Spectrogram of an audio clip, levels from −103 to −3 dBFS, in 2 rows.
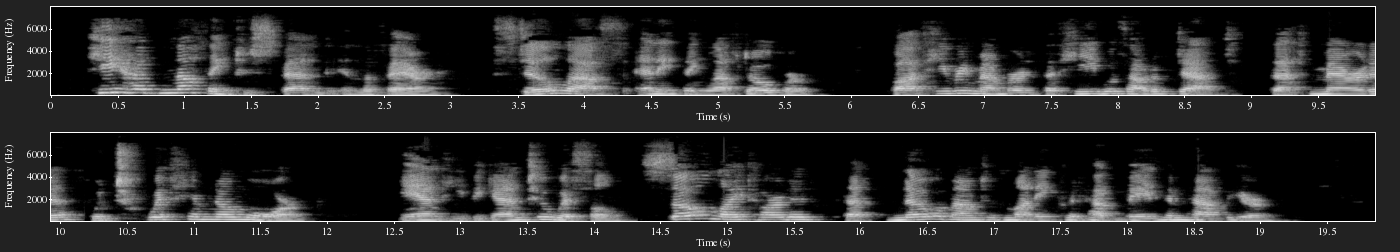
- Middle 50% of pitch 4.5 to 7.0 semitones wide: Yes, average, 4.8 semitones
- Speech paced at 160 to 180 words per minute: No, average, 140 wpm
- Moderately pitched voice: Yes, medium, 180 Hz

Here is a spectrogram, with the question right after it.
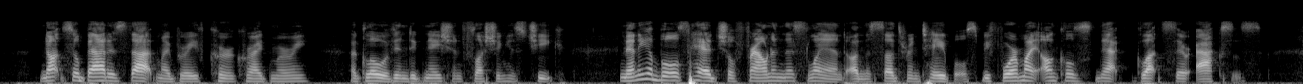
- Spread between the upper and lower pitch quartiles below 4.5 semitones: Yes, average, 3.0 semitones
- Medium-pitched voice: Yes, medium, 145 Hz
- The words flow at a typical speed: Yes, average, 170 wpm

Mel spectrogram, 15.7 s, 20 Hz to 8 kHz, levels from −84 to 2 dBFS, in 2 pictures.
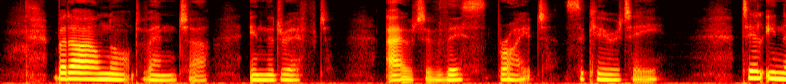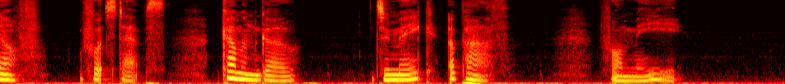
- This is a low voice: No, medium, 180 Hz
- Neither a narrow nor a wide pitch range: Yes, average, 3.6 semitones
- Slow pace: Yes, slow, 80 wpm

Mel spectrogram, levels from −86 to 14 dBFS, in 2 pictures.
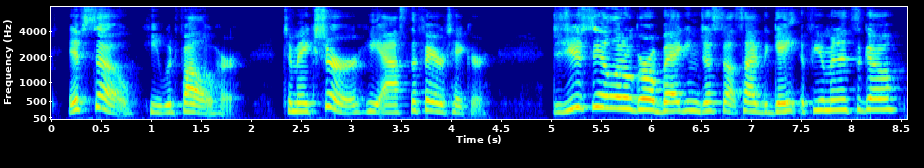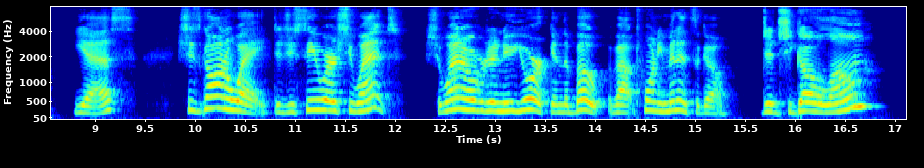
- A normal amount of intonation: Yes, average, 4.3 semitones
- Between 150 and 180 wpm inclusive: No, average, 195 wpm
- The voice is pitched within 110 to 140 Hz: No, high, 235 Hz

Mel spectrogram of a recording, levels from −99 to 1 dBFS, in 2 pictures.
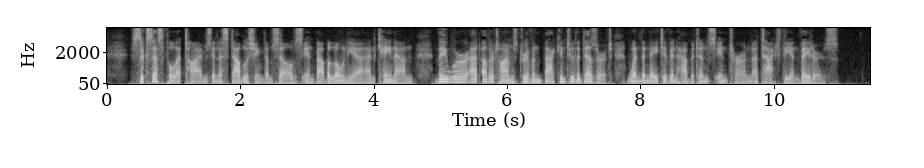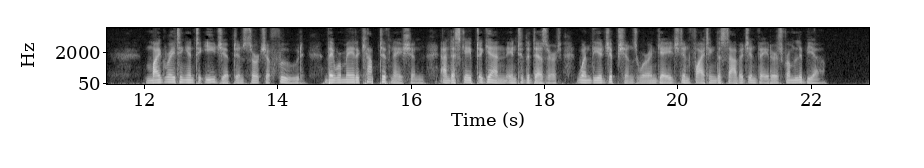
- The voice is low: Yes, low, 105 Hz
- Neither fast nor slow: Yes, average, 155 wpm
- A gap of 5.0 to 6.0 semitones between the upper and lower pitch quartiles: No, average, 4.5 semitones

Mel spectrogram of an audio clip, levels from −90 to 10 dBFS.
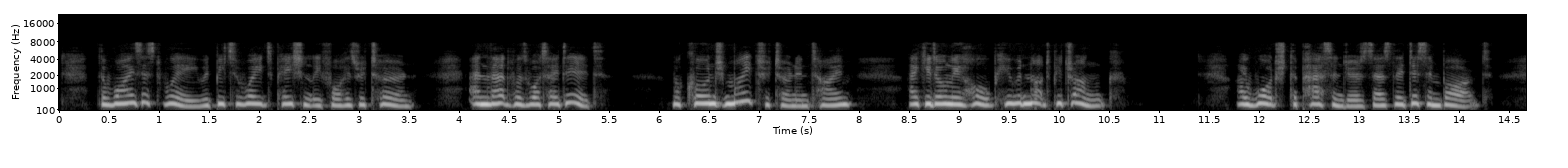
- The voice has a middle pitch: No, very high, 265 Hz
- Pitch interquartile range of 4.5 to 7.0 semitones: No, average, 3.3 semitones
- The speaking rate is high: No, average, 155 wpm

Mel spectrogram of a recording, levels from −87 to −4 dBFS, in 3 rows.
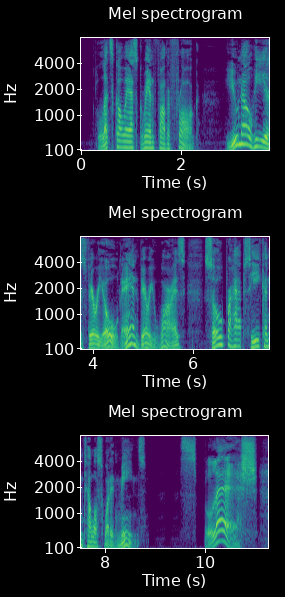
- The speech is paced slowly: Yes, slow, 130 wpm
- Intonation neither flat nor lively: No, wide, 6.6 semitones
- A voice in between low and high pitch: Yes, medium, 150 Hz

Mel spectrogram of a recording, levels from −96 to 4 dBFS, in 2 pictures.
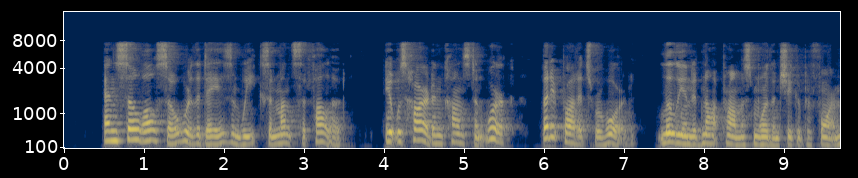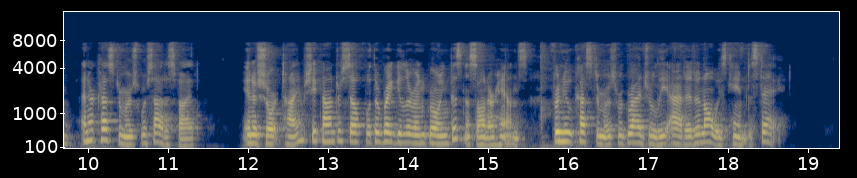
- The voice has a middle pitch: Yes, medium, 180 Hz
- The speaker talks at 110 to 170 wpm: No, average, 200 wpm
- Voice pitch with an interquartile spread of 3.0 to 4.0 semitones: No, average, 5.1 semitones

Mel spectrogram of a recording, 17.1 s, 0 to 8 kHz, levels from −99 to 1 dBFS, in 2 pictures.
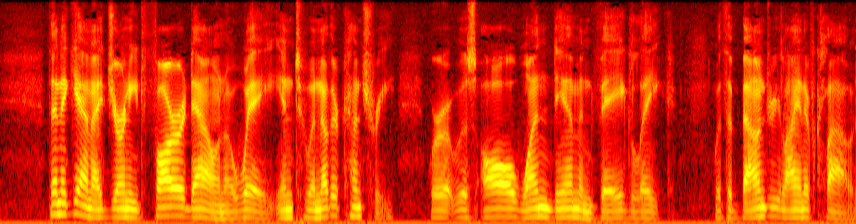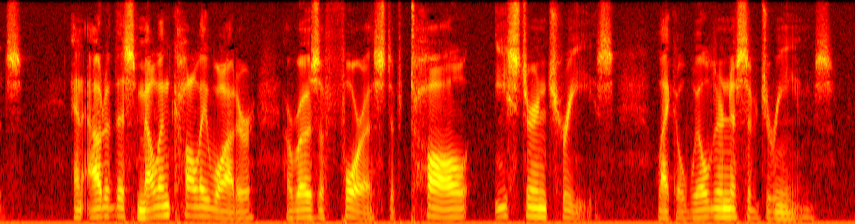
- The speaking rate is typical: Yes, average, 150 wpm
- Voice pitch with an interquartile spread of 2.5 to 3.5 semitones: Yes, average, 2.8 semitones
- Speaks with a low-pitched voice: Yes, low, 105 Hz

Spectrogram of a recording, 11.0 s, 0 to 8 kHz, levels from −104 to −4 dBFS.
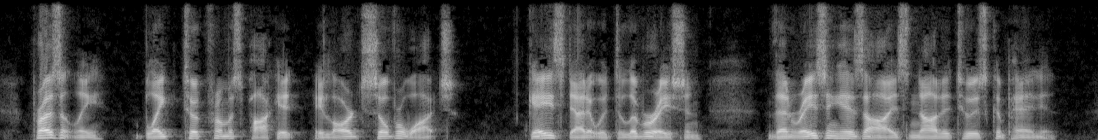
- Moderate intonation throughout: Yes, average, 4.8 semitones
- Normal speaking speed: No, slow, 125 wpm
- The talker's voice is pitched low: Yes, very low, 95 Hz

